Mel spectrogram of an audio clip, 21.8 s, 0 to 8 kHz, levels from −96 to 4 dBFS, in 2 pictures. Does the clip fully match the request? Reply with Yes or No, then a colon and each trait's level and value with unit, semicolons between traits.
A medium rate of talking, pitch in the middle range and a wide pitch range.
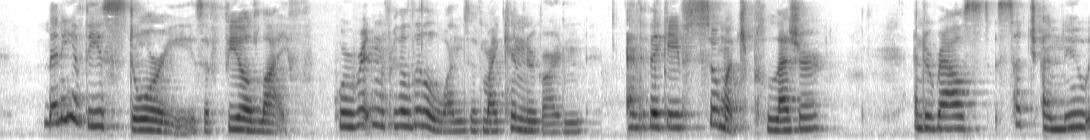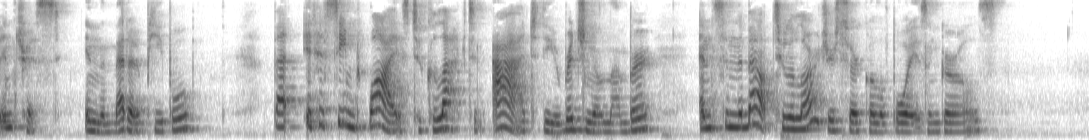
No: average, 155 wpm; high, 245 Hz; wide, 6.0 semitones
